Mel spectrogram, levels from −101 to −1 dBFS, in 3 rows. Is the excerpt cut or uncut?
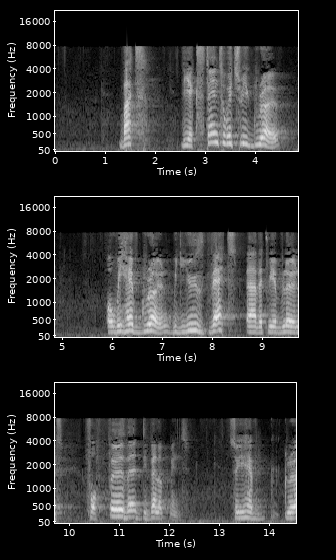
uncut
